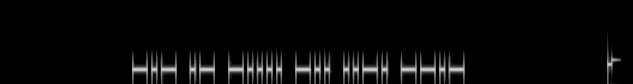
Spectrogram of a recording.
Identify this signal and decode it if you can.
Morse code, heard as a keyed tone, about 25 wpm, 700 Hz. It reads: KA6DFQ
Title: USA Call Signs Repeated 2x 25wpm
